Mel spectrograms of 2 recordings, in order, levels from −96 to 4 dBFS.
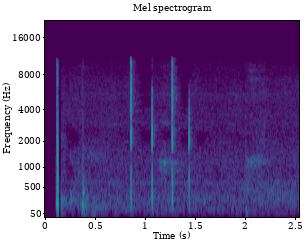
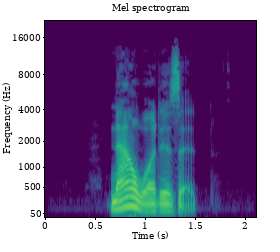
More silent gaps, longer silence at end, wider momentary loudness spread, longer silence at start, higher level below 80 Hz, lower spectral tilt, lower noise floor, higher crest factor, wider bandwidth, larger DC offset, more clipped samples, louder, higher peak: neither; second, 0.5 s vs 0.7 s; first, 22 LU vs 12 LU; second, 0.1 s vs 0.65 s; second, -80 dBFS vs -60 dBFS; second, -1 dB/octave vs -6 dB/octave; second, -68 dBFS vs -76 dBFS; first, 36 dB vs 20 dB; second, 11.5 kHz vs 13.5 kHz; neither; neither; second, -45 LUFS vs -22 LUFS; second, -14 dBFS vs -4 dBFS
